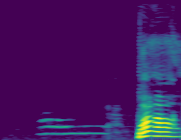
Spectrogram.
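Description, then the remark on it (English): Caitlin's cat Sam meows twice: first a softer, steady drawn-out mew, then after a short pause a louder, sharper meow that rises and trails off. “Sam is also excited about some cancellations. Sam is Caitlin's cat. Did he finally get into the show?”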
